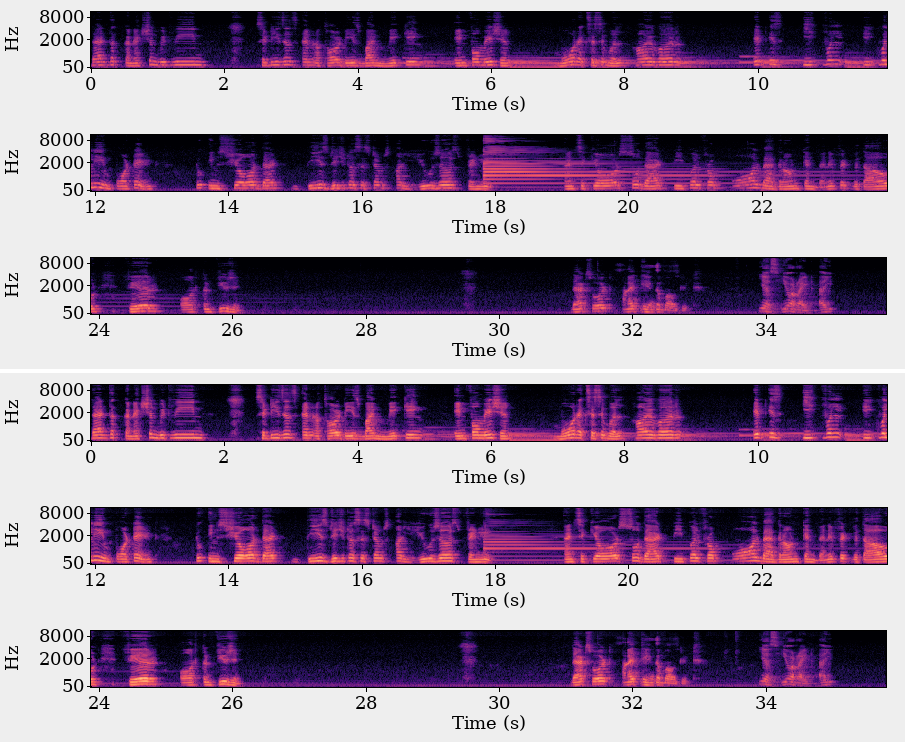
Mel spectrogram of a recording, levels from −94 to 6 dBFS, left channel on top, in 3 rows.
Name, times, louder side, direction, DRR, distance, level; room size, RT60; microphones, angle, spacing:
voice 1, 0.0-1.7 2.1-2.2 2.5-5.0 5.5-6.4 6.9-8.9 9.9-10.4 10.7-11.3 11.6-12.9 13.5-18.0 19.0-24.0 24.4-24.9 25.2-26.1 29.5-29.6 31.1-32.7, right 6 dB, 70° right, 0.4 m, -24 dB
sound 1, 3.5-12.0, equal, 40° right, 1.0 m, -39 dB
sound 2, 17.8-25.2, left 6 dB, 80° left, 0.4 m, -36 dB
voice 2, 33.9-35.0, right 1 dB, 5° right, 0.5 m, -34 dB
2.4 x 2.3 x 2.4 m
head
